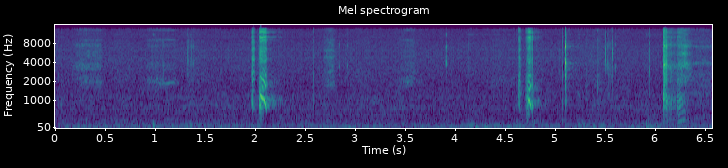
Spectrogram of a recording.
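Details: Hiccups in a 1-month-old infant after a feed: short, sharp hiccup bursts at irregular intervals, four or so over several seconds, against low room noise.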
